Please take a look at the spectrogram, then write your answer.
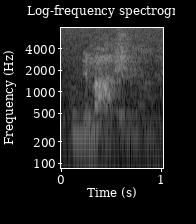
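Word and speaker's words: دمشق: Dimash.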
